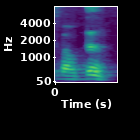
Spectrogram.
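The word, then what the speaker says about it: Baudin: jovens irmãs médiuns psicografo escreve-se Baldim mas pronuncia-se Baldan de 18 anos e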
